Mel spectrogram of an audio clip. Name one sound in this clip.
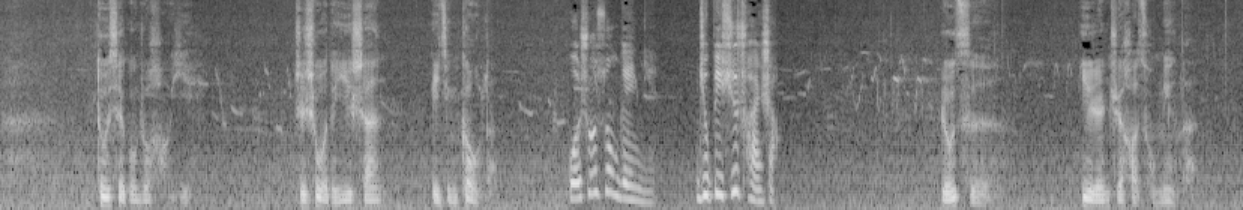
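A young man speaks calmly and softly.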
